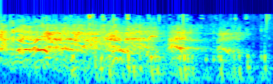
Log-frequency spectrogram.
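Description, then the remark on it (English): Horses ride off with a steady, rapid clip-clop of hooves, several animals at once, loud and busy over a low rumble of voices and movement. “All right, boys, get up on your horse.”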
